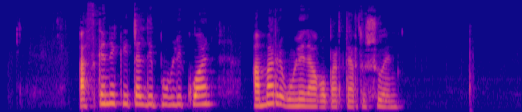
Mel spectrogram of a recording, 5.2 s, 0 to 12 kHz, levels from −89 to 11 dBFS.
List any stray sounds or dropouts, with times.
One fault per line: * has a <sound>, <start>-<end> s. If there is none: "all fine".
all fine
